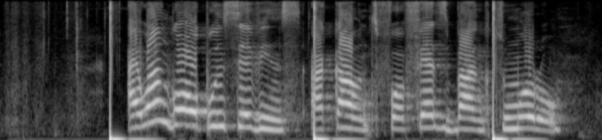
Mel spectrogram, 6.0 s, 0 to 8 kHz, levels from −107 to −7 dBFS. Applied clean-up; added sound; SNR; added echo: none; Crack; 0 dB; none.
